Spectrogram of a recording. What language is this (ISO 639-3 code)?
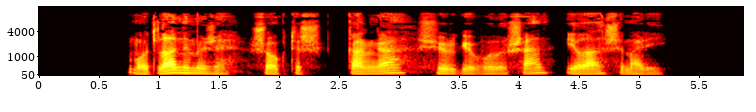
chm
